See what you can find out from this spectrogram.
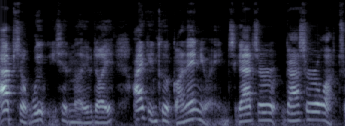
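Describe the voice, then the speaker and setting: A woman's put-on character voice, high in pitch, with ordinary pitch variation, big swings in loudness and a fairly quick pace. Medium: read story. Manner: earnest, literal.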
